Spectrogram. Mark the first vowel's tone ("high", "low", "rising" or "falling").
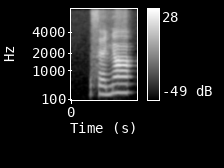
low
